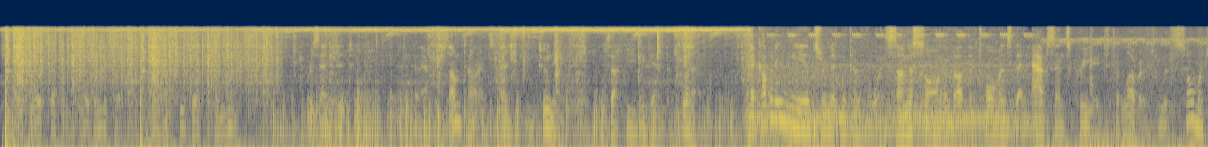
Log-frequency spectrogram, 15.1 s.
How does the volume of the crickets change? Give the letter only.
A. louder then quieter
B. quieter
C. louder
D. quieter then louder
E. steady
C.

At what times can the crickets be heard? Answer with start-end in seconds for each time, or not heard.
0.0-15.0.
